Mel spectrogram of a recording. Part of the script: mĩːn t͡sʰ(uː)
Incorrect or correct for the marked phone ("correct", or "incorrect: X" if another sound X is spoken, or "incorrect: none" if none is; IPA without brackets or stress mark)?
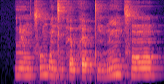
incorrect: ũː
